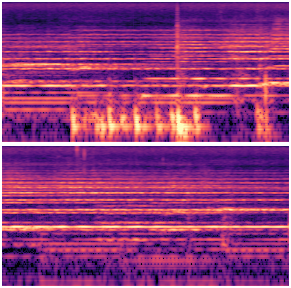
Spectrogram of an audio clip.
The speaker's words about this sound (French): Mais ça, ça, il a fait carrément au clavier. C'est tous les sons de clavier, ça. Même les chœurs derrière.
